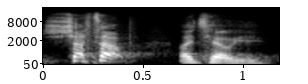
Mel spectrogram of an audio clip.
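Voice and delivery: mildly snarled shut-up; impatient snarl. Acted. Ghost snapping at the lizard on his shoulder, impatient snarl. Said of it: "with a snarl of impatience".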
